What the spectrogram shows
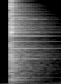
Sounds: cutlery, home sounds, dishes, pots and pans

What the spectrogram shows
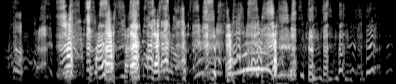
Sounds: human voice, laughter

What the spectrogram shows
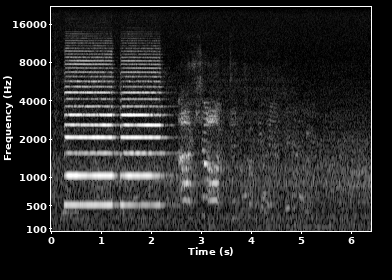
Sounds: car, vehicle, alarm, motor vehicle (road), vehicle horn

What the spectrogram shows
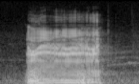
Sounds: animal, livestock

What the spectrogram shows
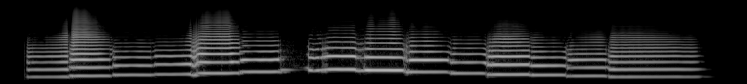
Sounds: music, brass instrument, trumpet, musical instrument

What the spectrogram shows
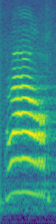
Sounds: animal, pets, cat

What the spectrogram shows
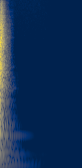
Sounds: drum, snare drum, musical instrument, percussion, music

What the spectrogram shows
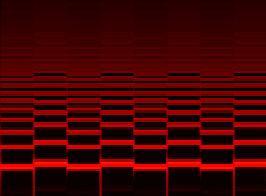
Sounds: alarm, siren

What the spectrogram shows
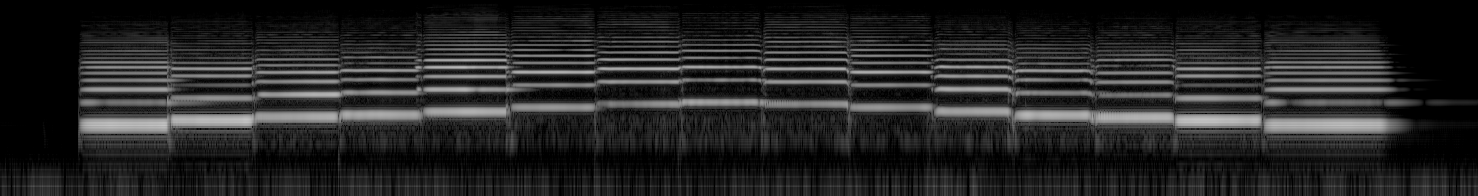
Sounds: musical instrument, music, bowed string instrument

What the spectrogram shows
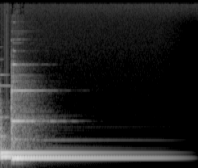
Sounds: telephone, ringtone, alarm

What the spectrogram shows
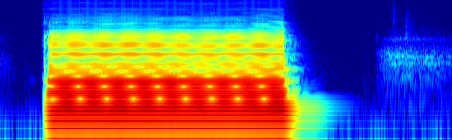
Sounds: music, musical instrument, wind instrument

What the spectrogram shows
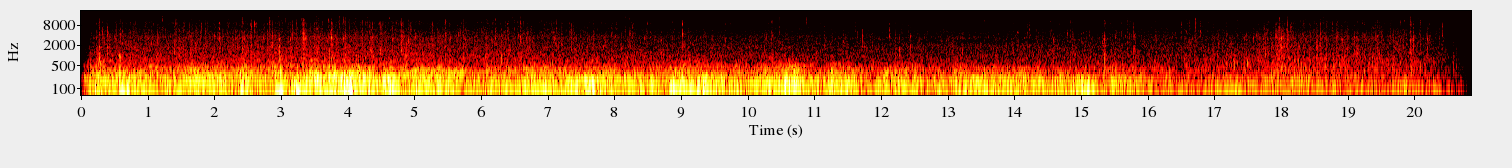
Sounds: thunderstorm, thunder, rain, water

